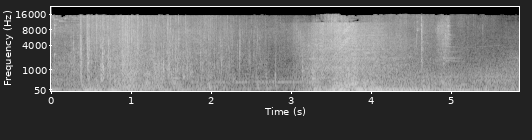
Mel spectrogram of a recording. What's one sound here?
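A heavy stone door grinds and rumbles open.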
